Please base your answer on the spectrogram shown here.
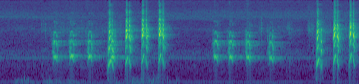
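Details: Rail pair, male and female, giving rapid runs of rasping notes, four to five per run, rising into louder emphatic notes, with a faint continuous whine and low hum behind.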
